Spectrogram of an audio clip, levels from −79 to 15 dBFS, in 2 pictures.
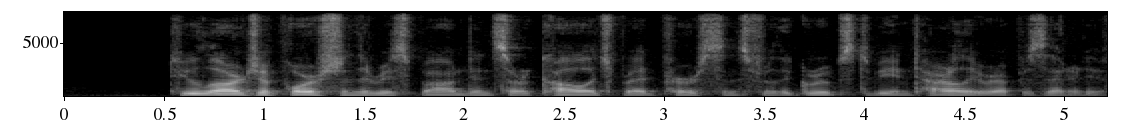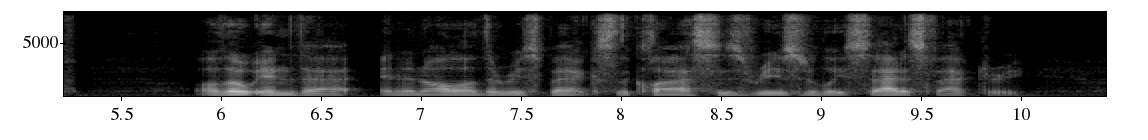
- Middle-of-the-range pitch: No, low, 105 Hz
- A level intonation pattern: Yes, narrow, 1.9 semitones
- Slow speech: No, average, 180 wpm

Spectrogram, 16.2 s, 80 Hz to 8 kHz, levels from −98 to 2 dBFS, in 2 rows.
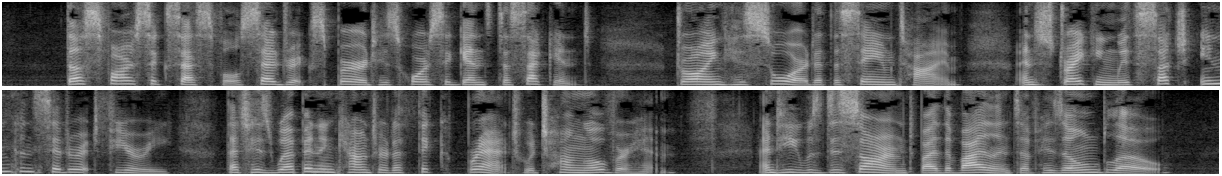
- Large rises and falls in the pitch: No, average, 3.3 semitones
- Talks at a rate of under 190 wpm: Yes, average, 165 wpm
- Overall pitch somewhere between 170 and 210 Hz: No, high, 235 Hz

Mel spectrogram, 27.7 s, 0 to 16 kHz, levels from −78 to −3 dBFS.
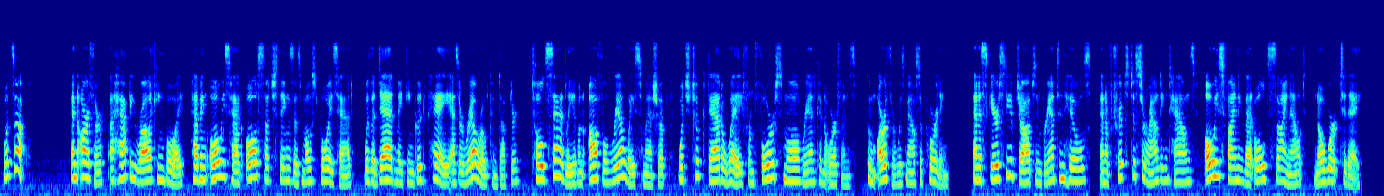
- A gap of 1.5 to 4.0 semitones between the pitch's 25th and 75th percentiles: No, average, 4.7 semitones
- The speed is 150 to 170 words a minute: Yes, average, 160 wpm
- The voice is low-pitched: No, high, 195 Hz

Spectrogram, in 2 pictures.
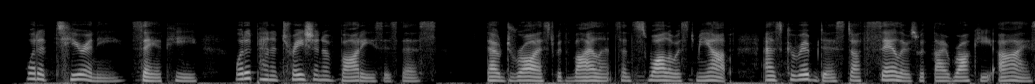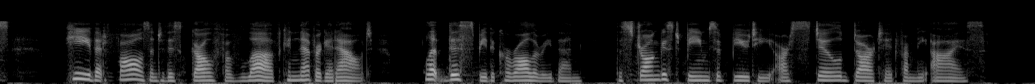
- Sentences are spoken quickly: No, average, 165 wpm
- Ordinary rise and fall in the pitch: Yes, average, 3.0 semitones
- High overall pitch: No, medium, 180 Hz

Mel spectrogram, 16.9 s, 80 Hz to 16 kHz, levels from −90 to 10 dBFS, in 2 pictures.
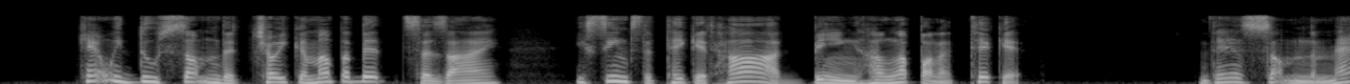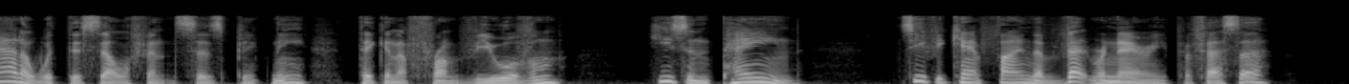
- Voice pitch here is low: Yes, low, 130 Hz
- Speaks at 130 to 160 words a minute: No, average, 180 wpm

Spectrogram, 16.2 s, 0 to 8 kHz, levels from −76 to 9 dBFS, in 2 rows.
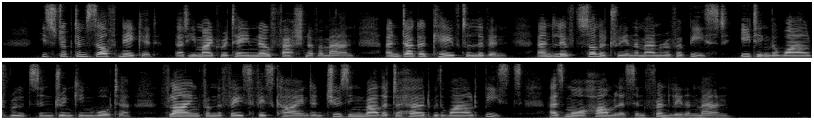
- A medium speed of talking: No, fast, 215 wpm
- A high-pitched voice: Yes, high, 200 Hz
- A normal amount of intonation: No, narrow, 2.0 semitones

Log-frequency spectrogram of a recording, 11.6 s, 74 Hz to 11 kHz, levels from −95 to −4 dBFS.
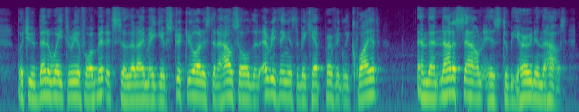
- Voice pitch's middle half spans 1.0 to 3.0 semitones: Yes, narrow, 2.5 semitones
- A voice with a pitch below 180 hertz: Yes, medium, 140 Hz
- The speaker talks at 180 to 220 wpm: Yes, average, 200 wpm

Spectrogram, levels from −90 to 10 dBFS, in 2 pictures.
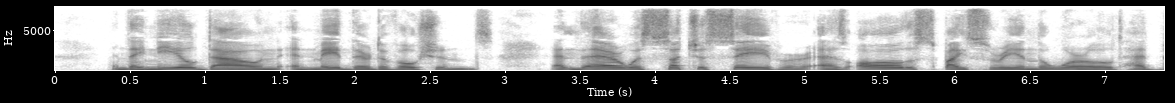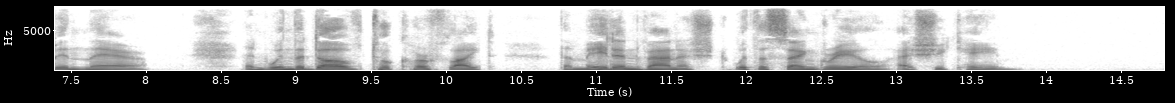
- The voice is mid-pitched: Yes, medium, 155 Hz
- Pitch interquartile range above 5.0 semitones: No, average, 3.8 semitones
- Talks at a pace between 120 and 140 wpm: No, average, 165 wpm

